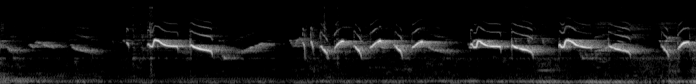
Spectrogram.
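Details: Babbler singing as a lure for other babblers: soft whistles at first, then loud rising-and-falling whistled slurs in quick repeated runs, over a faint low rumble.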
